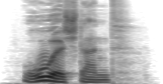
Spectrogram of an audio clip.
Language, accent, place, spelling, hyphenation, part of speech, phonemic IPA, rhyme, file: German, Germany, Berlin, Ruhestand, Ru‧he‧stand, noun, /ˈʁuːəˌʃtant/, -ant, De-Ruhestand.ogg
- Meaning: retirement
